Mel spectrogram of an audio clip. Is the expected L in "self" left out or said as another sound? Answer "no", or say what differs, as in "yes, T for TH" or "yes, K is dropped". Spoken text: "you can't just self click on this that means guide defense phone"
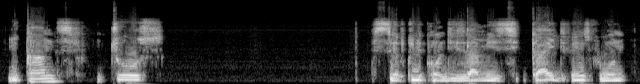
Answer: yes, L is dropped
